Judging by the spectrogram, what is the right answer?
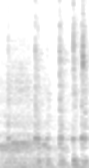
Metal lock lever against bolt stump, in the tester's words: if it's in the true gate then it's going to tap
